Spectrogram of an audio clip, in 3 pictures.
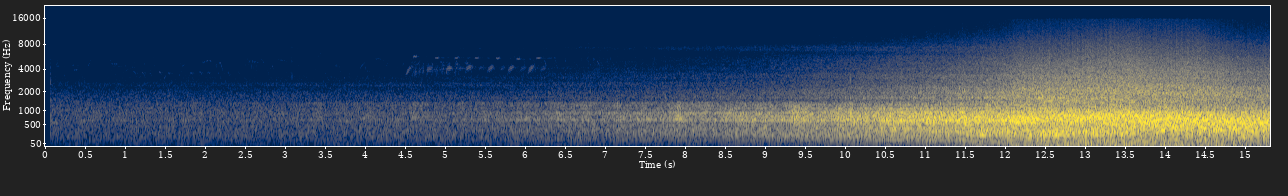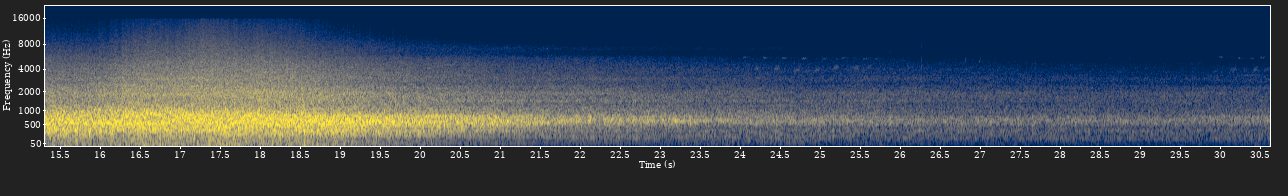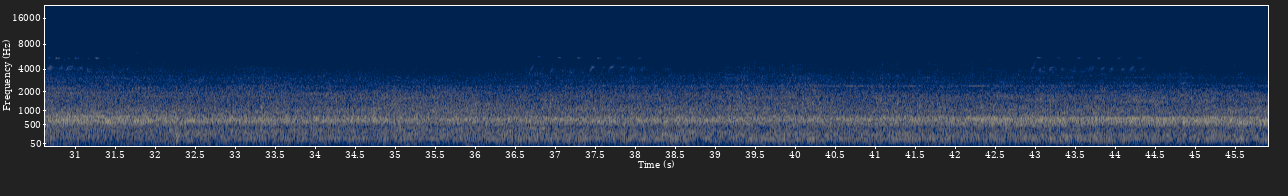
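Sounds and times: diesel locomotive passing: 0:00.1 - 0:45.9
train rolling noise: 0:00.1 - 0:45.9.

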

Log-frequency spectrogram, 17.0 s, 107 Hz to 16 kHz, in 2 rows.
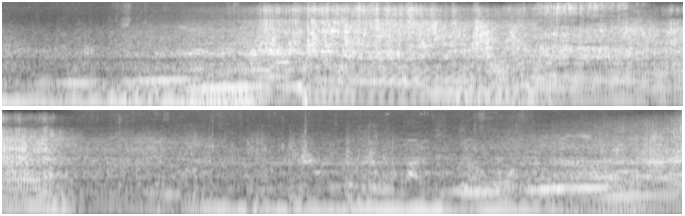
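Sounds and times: race car engine accelerating: 0:00.3 - 0:09.5, 0:10.8 - 0:17.0.

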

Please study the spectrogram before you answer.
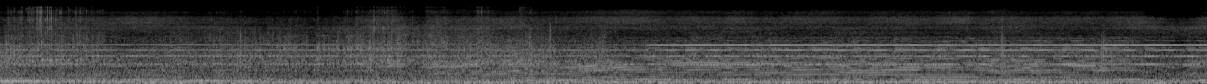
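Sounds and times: faint constant whine: 0:00.0 - 0:12.0
traffic noise: 0:00.0 - 0:12.0.

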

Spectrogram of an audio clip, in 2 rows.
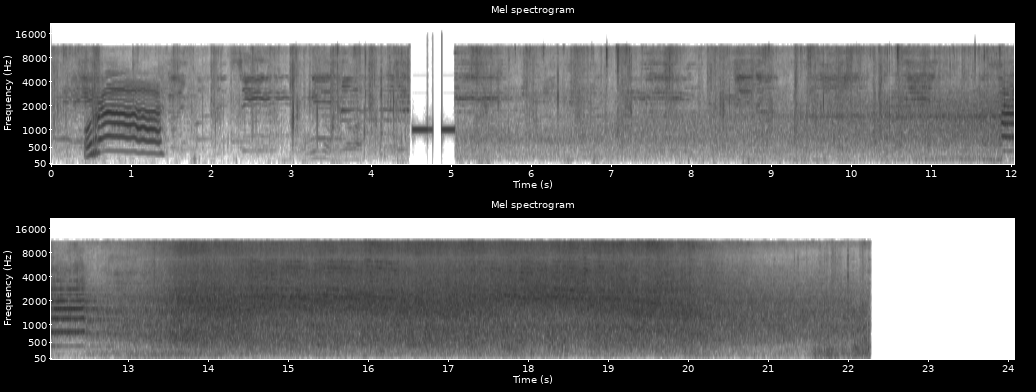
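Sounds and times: train wheels rushing on rails: 0:09.4 - 0:22.3
train horn blast: 0:11.8 - 0:12.7.

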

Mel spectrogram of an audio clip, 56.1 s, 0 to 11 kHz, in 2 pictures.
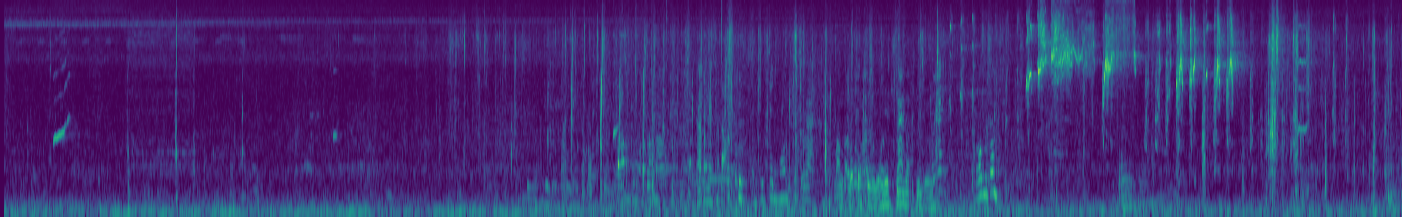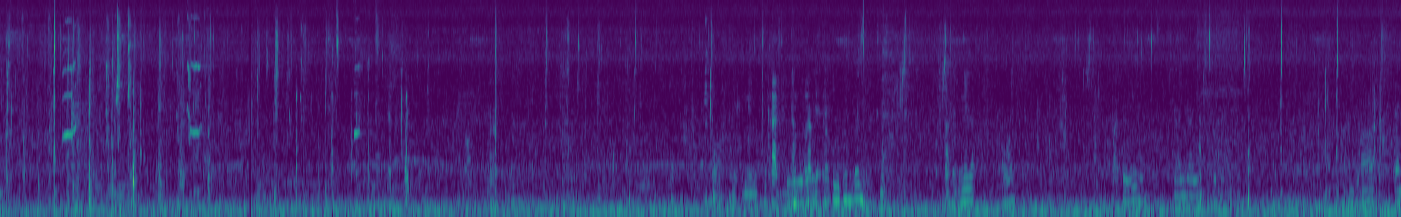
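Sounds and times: faint high whine: 0:00.1 - 0:52.9
baby monkey squealing: 0:01.0 - 0:01.6, 0:06.5 - 0:07.2, 0:11.9 - 0:13.3, 0:18.6 - 0:27.6, 0:29.0 - 0:32.3, 0:33.5 - 0:36.2
dry leaves crackling: 0:02.6 - 0:56.0.

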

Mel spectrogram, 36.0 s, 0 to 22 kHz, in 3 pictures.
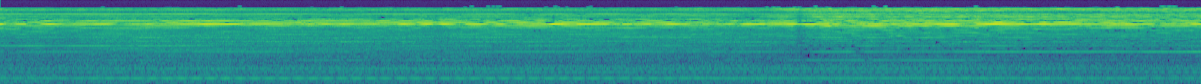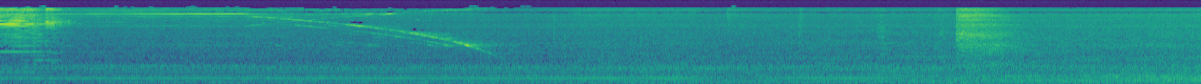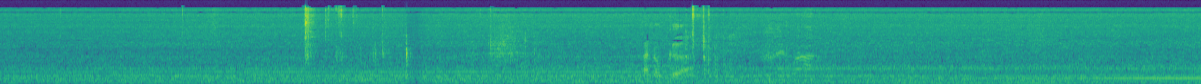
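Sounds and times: cnc router humming: 0:00.0 - 0:21.5, 0:22.2 - 0:36.0
high whining tones: 0:12.3 - 0:17.3
spindle whine winding down: 0:12.4 - 0:17.3.

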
